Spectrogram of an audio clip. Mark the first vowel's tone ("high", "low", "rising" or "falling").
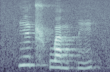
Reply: high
